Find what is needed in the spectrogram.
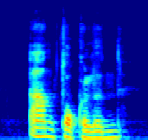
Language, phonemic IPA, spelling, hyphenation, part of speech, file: Dutch, /ˈaːnˌtɔ.kə.lə(n)/, aantokkelen, aan‧tok‧ke‧len, verb, Nl-aantokkelen.ogg
- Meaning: 1. to hit (a snare), to pluck, to strum 2. to lure closer, to draw closer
